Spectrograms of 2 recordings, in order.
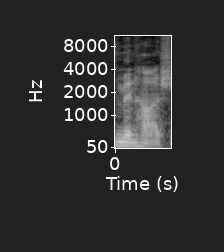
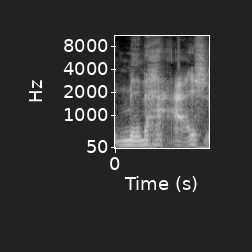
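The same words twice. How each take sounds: First: The H sound is pronounced lightly. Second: The H sound is pronounced very strongly. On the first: The speaker calls it right. "and it's Minhaj. Like, there's an H there" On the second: The speaker calls it wrong. "I don't want to hit the H too hard"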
